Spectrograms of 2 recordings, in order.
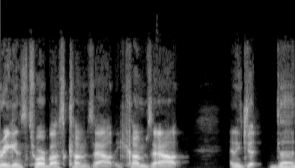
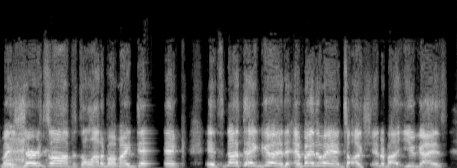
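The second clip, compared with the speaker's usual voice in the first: loud, high-pitched comic rant; mock-frantic high voice; hammed-up confession; 10 semitones higher, 3 dB louder than usual. Comic confession to his kids, retold.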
